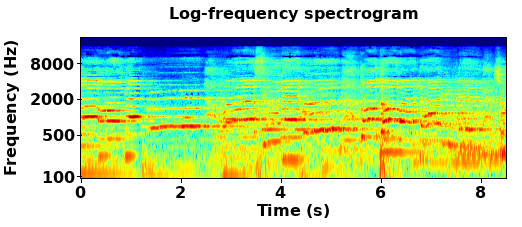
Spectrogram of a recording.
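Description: A woman singing live into a microphone with held, sustained notes, accompanied by chords on a Roland RD-300 digital stage piano, amplified through PA speakers.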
